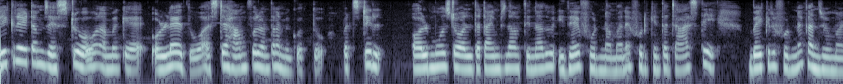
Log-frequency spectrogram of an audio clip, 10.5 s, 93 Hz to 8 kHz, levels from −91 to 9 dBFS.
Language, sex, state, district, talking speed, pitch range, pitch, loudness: Kannada, female, Karnataka, Shimoga, 155 wpm, 210-245 Hz, 220 Hz, -15 LUFS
